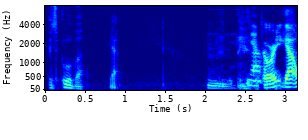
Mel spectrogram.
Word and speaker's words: Ove: pronounced man called what UVA I would say oh yeah I used to say ove too I mean it doesn't really matter but it's Uber yeah yeah I've already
